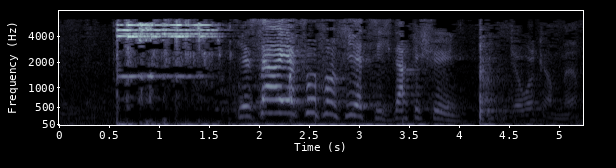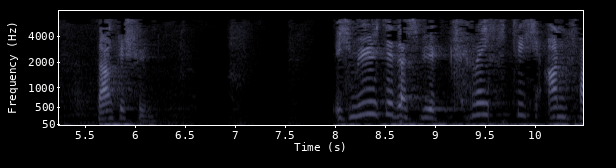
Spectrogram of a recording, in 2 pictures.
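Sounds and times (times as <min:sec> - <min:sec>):
hand bell struck at a church service: 0:00.6 - 0:01.7
speech: 0:01.8 - 0:04.1, 0:04.8 - 0:06.3, 0:08.0 - 0:10.4.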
